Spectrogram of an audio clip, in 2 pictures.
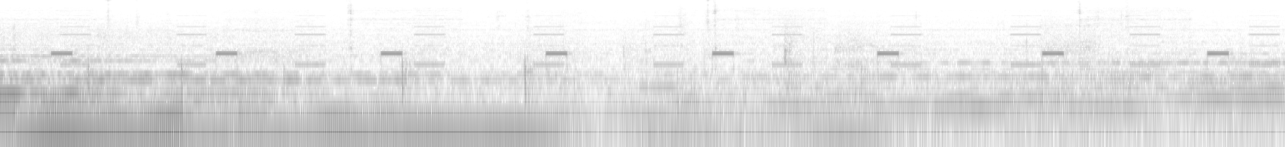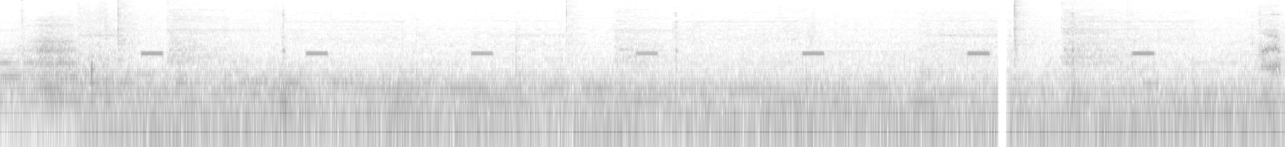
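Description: A bedside hospital monitor beeping steadily, one short high beep about every second, over a low, sustained music score.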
